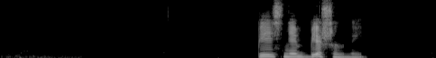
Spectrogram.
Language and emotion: Russian, neutral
